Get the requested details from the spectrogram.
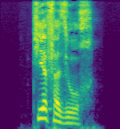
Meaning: animal experiment / experimentation
- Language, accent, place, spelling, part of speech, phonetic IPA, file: German, Germany, Berlin, Tierversuch, noun, [ˈtiːɐ̯fɛɐ̯ˌzuːx], De-Tierversuch.ogg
